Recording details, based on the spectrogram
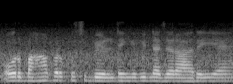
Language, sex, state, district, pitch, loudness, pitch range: Hindi, male, Chandigarh, Chandigarh, 165 Hz, -17 LUFS, 160-175 Hz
